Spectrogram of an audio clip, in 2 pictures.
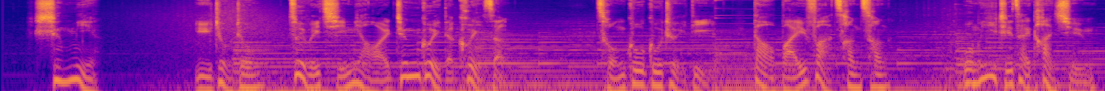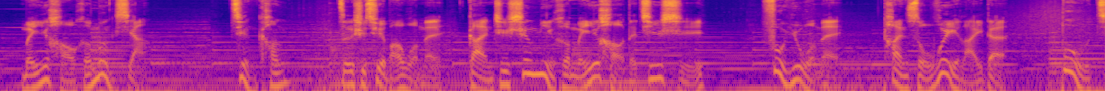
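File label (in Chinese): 男国大音-科技医疗; 武汉碧清妍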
